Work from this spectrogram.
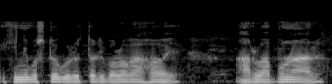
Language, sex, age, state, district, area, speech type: Assamese, male, 45-60, Assam, Udalguri, rural, spontaneous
